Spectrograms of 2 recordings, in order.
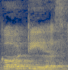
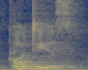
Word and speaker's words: courteous: In this word, R is silent. So it's not courteous, it's courteous.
